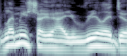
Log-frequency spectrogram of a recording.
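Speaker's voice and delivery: plain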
